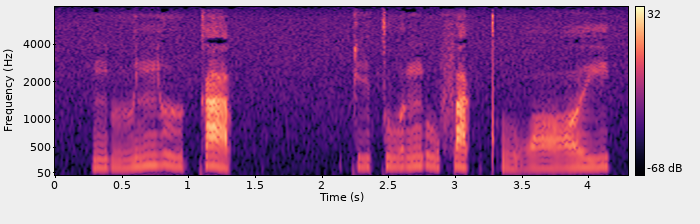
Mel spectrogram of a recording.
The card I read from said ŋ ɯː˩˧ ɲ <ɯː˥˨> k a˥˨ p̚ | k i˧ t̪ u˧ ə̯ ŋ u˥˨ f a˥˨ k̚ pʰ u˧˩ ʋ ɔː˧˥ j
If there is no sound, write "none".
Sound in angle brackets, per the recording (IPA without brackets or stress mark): ɯː˥˨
